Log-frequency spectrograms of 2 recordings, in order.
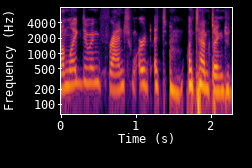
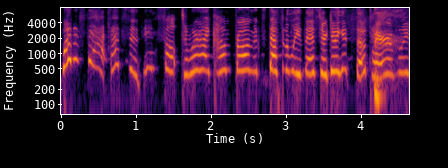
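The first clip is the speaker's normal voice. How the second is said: high-pitched mock-outraged complainer; indignant nitpicker; 11 semitones higher than usual. Mocking the one viewer who hates the accent, high mock indignation. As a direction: imitate an affronted accent purist, voice pitched way up. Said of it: "that one shithead that's like".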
